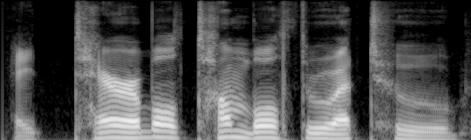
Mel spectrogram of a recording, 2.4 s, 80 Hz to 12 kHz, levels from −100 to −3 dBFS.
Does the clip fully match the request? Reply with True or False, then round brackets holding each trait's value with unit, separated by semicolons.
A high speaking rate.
False (155 wpm)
